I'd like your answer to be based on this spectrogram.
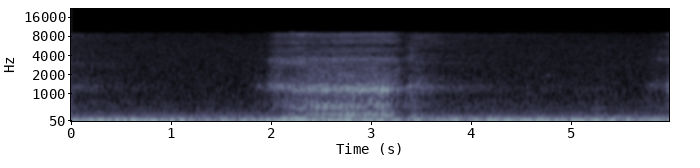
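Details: A single rough, buzzing snore on the in-breath, lasting just over a second, against a steady background hum; sleep snoring.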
